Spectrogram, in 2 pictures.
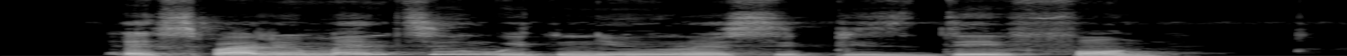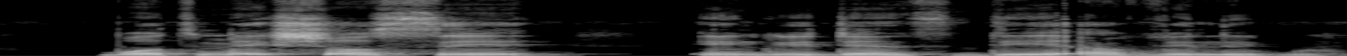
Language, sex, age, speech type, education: Nigerian Pidgin, female, 30-45, spontaneous, tertiary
